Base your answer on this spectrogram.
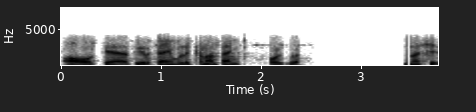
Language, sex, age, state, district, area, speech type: Malayalam, male, 18-30, Kerala, Kozhikode, urban, conversation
